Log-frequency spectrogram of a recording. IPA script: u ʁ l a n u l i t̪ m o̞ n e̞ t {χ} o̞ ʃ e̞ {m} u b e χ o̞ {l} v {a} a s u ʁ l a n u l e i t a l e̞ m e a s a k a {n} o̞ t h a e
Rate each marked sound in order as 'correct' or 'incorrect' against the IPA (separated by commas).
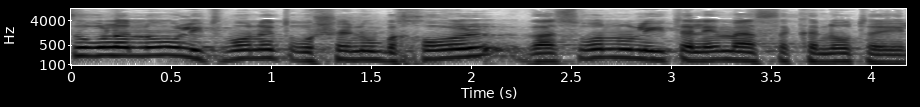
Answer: incorrect, incorrect, correct, incorrect, correct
